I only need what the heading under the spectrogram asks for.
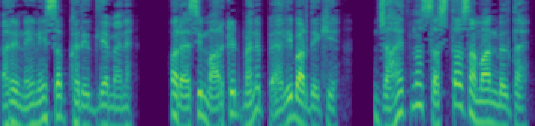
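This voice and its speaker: A man's voice: medium pitch, lively intonation, fast, a little mellow, breathy edge, no room sound, clean studio sound. A man playing an anxious, bewildered husband and father in a cartoon horror story, with exclamatory delivery. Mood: puzzled. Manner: exclamatory, worried, puzzled.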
